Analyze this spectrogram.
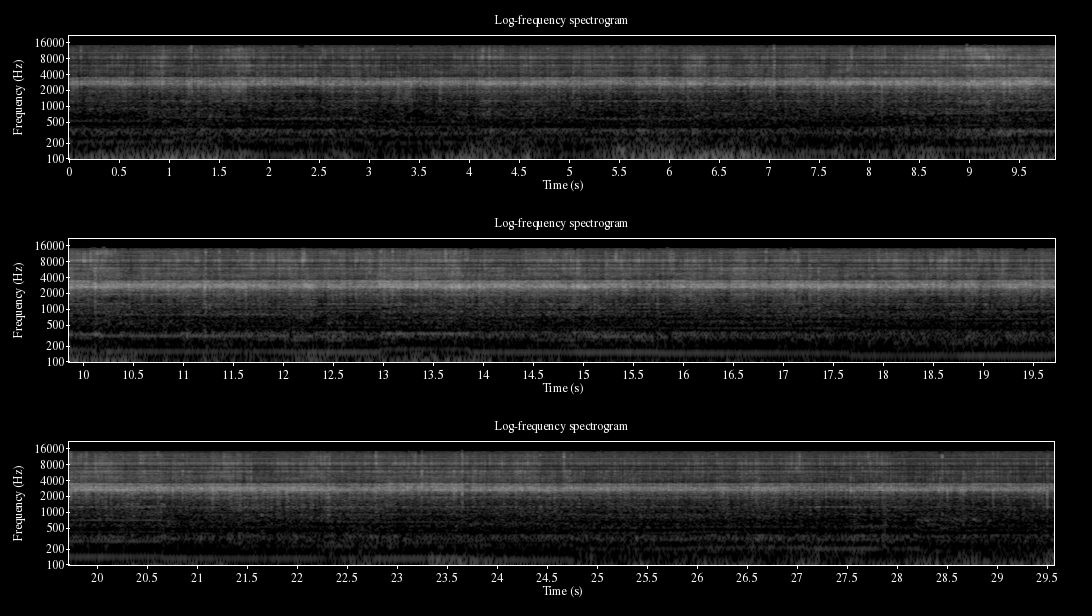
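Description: Wind buffeting on the microphone of a camera hanging beneath a high-altitude balloon, in uneven low rumbling gusts over a steady high hiss. A faint hum steps up and down in pitch as the camera's spin-control DC motor changes speed.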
